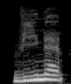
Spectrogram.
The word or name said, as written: hvinand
